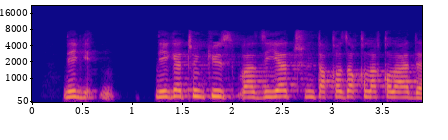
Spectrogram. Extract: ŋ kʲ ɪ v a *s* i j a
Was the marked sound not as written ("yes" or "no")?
yes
